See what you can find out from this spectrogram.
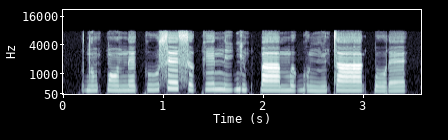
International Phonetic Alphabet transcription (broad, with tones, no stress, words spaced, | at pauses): dɔ̃˨k͡pɔ̃˨nɛ˨ ku˨˦sɛ˦sə˨ ke˦ni˨˦ɡĩ˨pk͡paː˧ mə˨˦ɡʷe˨ŋĩ˧ taː˧k͡po˨ɾɛ˧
